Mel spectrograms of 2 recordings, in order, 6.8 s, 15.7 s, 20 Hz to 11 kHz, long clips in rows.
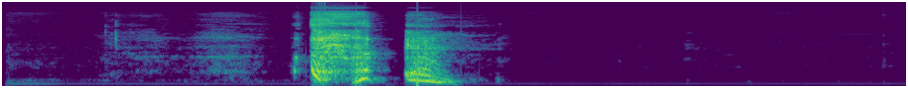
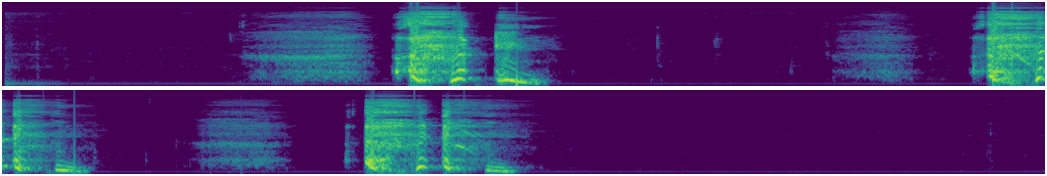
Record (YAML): cough_length: 6.8 s
cough_amplitude: 32767
cough_signal_mean_std_ratio: 0.28
three_cough_length: 15.7 s
three_cough_amplitude: 32767
three_cough_signal_mean_std_ratio: 0.31
survey_phase: beta (2021-08-13 to 2022-03-07)
age: 45-64
gender: Male
wearing_mask: 'No'
symptom_sore_throat: true
symptom_onset: 5 days
smoker_status: Ex-smoker
respiratory_condition_asthma: true
respiratory_condition_other: false
recruitment_source: REACT
submission_delay: 1 day
covid_test_result: Negative
covid_test_method: RT-qPCR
